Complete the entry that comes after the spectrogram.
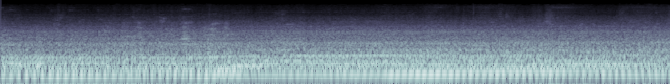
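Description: Passenger train running, heard from inside the car: a steady low rumble with an engine or motor hum that steps up in pitch about two and a half seconds in.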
